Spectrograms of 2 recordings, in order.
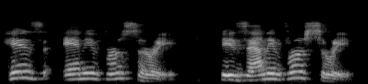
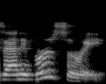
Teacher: nih kalau pelan-pelan bacanya Anya kedengaran nih his anniversary his anniversary Tapi kalau ngomongnya cepat Hnya nih suka dibuang kalau sama penutur asli Bahasa Inggris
